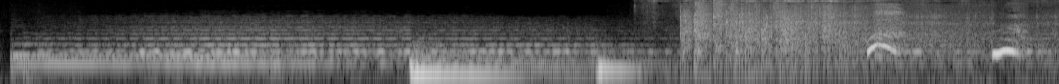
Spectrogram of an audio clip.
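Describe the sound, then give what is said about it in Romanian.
A steady ringing, chime-like tone gives way to lower droning notes, then a dense, bright shower of jingling coins pours down continuously for several seconds, clattering loudly with occasional higher pings: hundreds of real coins falling from a skirt pocket and tumbling across a barn floor. “Ploaia asta de bani vine din buzunarul fustiței mele?”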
